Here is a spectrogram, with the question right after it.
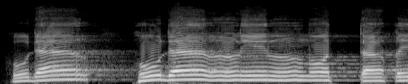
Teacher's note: Hudal ini hudan jadi hudal. Tanwin ketemu lam. Idgham bila gunnah ya.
